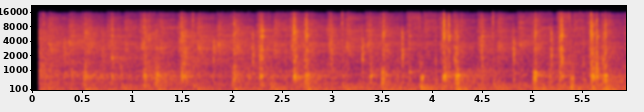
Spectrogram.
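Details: Push-type lip gloss filling and capping machine under noise test, held below 66 dB: steady cycle of light clicks and pneumatic taps at about forty per minute, no grinding or squeal; normal operation.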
